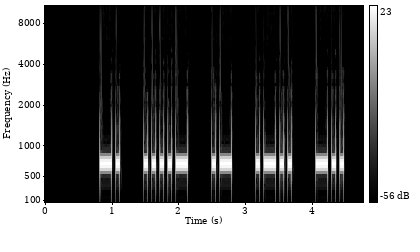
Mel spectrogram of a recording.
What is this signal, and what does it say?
Morse code, heard as a keyed tone, about 20 wpm, spaced as for 14 wpm, 700 Hz. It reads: N4ALD
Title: 082 Lesson 14g - Number 2 - Call Signs 20wpm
